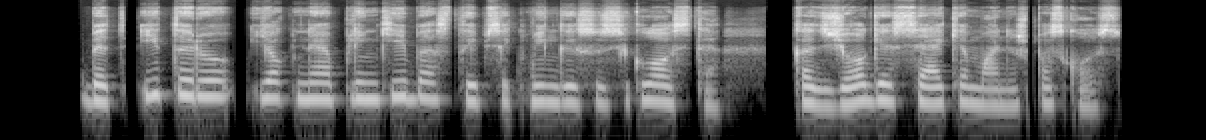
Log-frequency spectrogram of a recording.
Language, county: Lithuanian, Vilnius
